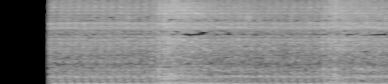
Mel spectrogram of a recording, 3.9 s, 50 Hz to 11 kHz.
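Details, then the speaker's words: New Bajaj Pulsar 220F on main stand at idle, noisy since day one: thump about four pulses a second with a light clattery tick, growing louder as the engine warms after 10-12 km; cause unknown. "क्या ये देखो कितनी आवाज बढ़नी शुरू हो गई क आवाज है ये कंटिन्यू आ रही है हां जैसे कुछ चीज मतलब शोर कर रही हो"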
